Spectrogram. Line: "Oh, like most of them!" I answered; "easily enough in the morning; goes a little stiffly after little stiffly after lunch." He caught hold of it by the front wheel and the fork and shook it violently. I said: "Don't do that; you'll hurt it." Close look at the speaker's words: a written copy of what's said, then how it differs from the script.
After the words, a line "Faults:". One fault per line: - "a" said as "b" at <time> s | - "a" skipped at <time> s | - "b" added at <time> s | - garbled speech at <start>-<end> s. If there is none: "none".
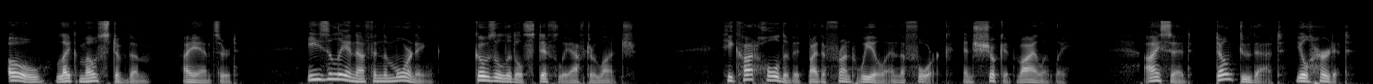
"Oh, like most of them!" I answered; "easily enough in the morning; goes a little stiffly after lunch." He caught hold of it by the front wheel and the fork and shook it violently. I said: "Don't do that; you'll hurt it."
Faults:
- "little stiffly after" skipped at 6.0 s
